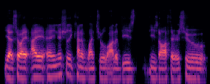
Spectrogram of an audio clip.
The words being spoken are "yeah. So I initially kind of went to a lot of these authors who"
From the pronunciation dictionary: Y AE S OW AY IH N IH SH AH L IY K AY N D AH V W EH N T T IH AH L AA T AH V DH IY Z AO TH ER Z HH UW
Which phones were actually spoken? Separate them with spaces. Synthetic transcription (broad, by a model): Y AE S OW AY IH N IH SH L IY K AY N D AH V W EH N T T IH AH L AA T AH V DH IY Z AO TH ER Z HH UW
